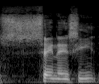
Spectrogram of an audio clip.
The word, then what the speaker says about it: Senesi: Ik bedoel, Senesi, zo moet je het uitspreken, collega's.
